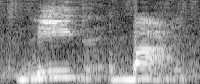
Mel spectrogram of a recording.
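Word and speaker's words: מגבעה: The Hebrew word here, listen, for turban, if you're taking notes, is Hebrew Strong's 4021, mig-ba. Take notes? Mig-ba. 2 syllables.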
